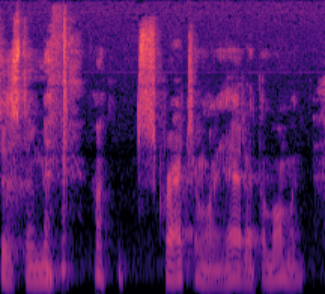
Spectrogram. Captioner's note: laughs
